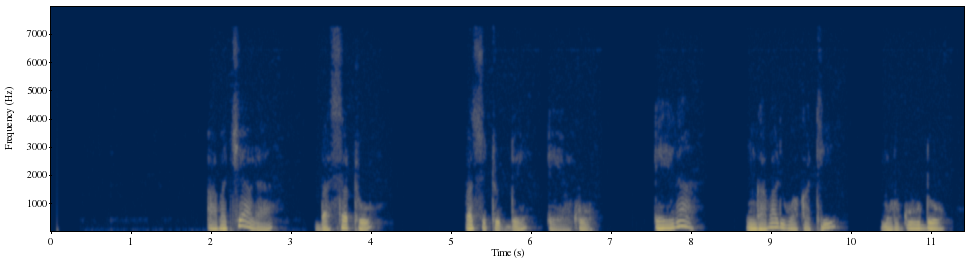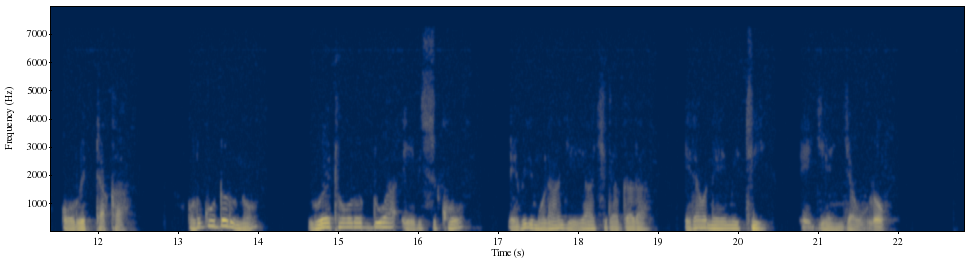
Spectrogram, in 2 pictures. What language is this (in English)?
Ganda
